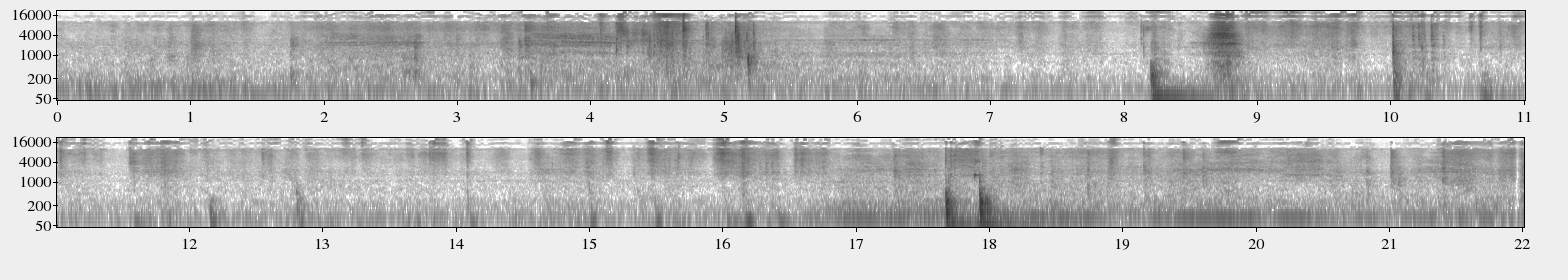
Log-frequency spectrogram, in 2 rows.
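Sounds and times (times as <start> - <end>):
light knocks and rubs on a desk: 8.2 - 13.4, 14.8 - 19.7.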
